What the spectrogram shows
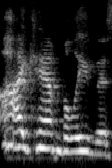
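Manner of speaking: acted woman's mad outburst, fuming in disbelief. Retelling a woman at a market reacting to no mask: imitating an angry woman. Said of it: "she was so mad".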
